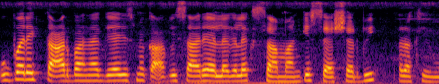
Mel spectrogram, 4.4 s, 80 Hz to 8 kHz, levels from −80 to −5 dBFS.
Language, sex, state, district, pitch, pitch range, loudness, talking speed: Hindi, female, Uttarakhand, Uttarkashi, 195 Hz, 180-205 Hz, -18 LUFS, 230 wpm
